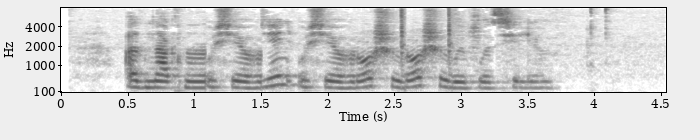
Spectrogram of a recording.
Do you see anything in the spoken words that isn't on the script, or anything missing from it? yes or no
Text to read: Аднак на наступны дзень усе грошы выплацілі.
yes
